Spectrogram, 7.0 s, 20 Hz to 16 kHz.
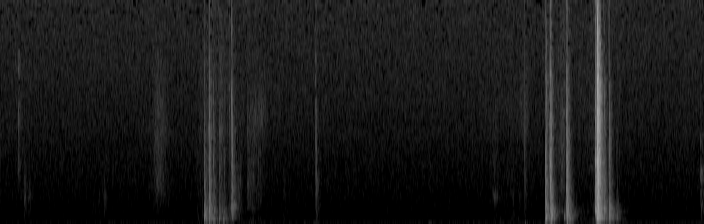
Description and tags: Telephone - Pick up hang up 03 L Close R Distant
Picking up and hanging up a lightweight modern home or office telephone. First take is picking up, second take is hanging up. Recorded in studio. Unprocessed.
akg, answer, answering, channel, close, distant, dual, foley, fostex, hang, hanging, home, light, lightweight, mono, office, perspective, phone, pick, picking, pov, rode, studio, telephone, unprocessed, up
